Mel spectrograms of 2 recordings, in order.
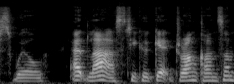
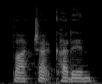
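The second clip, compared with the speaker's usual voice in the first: usual speaking voice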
